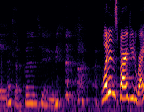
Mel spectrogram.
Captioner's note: laughing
